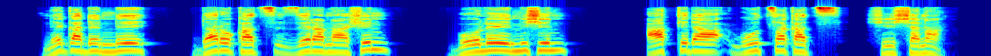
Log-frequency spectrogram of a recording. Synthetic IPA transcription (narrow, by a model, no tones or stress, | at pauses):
nɛɡɐd̪ɛnːɛ | d̪ɐɾɔkɐt͡szɛɾɐnaːʃɪn | boːlejmɪʃɪn | at̪ːɪd̪aɡuːt͡sːɐkɐt͡s | ʃiːʃːɐnɐ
